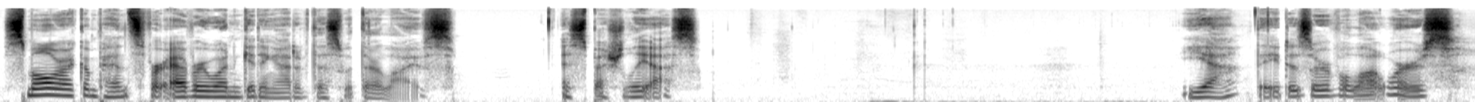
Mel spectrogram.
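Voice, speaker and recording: A woman's voice: lowish voice, normal speed, vocal fry, a little mellow, no room sound. A woman playing a resilient young apocalypse survivor in an audio roleplay, speaking intimately and earnestly with a wry edge. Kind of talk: dramatic audio roleplay addressed to the listener.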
